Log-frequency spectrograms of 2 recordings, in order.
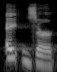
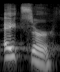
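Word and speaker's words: eitzer (עזר): The word is E-Z-E-R in the Hebrew, and it's pronounced eitzer, kind of like the number eight in a Z-U-R, an eitzer for him.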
